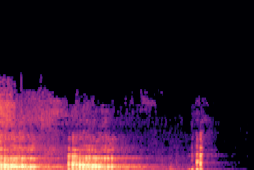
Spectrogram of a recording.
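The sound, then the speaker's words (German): An original recording of a female red deer call answering a stag's rutting call: two drawn-out, throaty, moaning bellows followed by a short, clipped grunt, fairly loud, with no other talking. “Genau, also das war die Antwort der Hirschkuh, ne, auf deinen Brunstschrei”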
